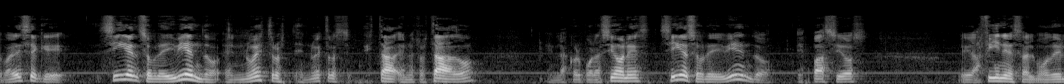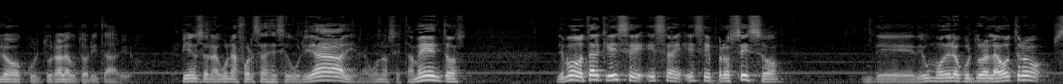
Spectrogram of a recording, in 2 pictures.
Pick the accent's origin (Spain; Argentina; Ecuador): Argentina; No me es ajeno, por supuesto, como argentino, porque el papel de la Argentina fue particularmente oscuro en aquellos años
